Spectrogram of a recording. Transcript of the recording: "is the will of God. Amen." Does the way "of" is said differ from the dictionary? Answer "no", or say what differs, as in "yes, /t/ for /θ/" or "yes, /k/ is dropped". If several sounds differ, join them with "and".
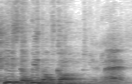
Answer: no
